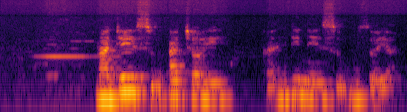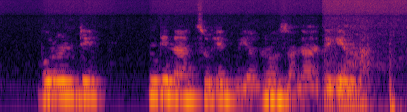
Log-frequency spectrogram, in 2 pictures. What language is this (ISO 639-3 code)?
ibo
